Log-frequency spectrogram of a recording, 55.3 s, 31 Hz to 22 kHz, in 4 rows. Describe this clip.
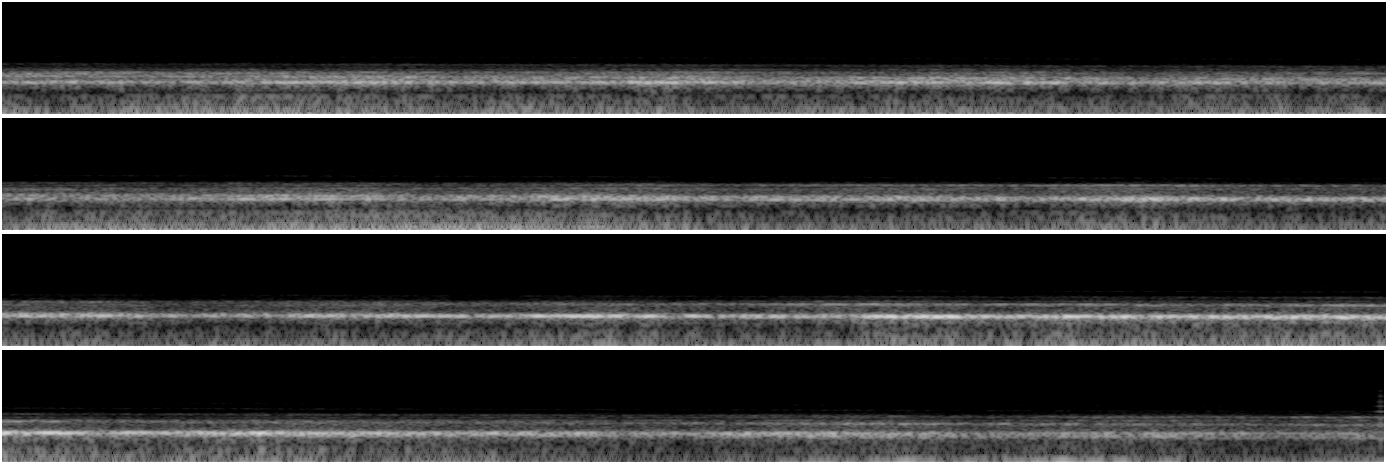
If I made a movie with open space shots, this would be my background. It is originally a rubbing sound, recorded on a Zoom H2, then filtered and slightly stretched. It's great as an ominous background sound.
